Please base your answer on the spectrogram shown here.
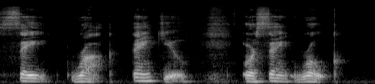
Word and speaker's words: Saint Roch: Oh, pronounced Saint Roch.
